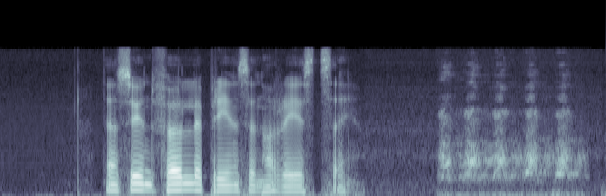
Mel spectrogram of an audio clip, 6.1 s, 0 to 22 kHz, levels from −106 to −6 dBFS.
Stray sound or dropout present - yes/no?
yes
